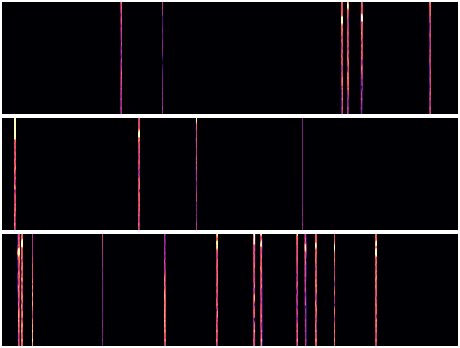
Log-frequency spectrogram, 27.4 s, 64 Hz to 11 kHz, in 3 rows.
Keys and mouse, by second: 7.1-8.9 drag, 10.4 g, 18.5-27.3 drag.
